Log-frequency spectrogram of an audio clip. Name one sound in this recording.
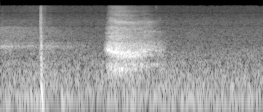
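A young man exhales a breathy puff.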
